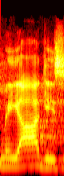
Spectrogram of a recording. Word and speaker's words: Miyagi: a tournament and somebody was calling out Mr miyagi's name and they and they didn't pronounce it right and by this time Daniel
